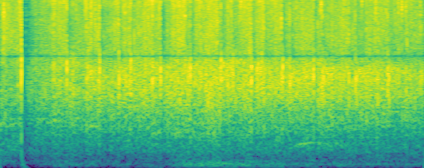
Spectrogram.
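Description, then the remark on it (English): A church audience bursts into sustained clapping and applause to praise God, a dense, steady wash of many hands from start to finish without any talking. “Now you can clap and praise God.”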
